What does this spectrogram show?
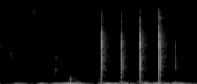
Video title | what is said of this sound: Sofirn SP33S 26650 Extreme High Output Flashlight Review | you can hear that it bounces a little bit in there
